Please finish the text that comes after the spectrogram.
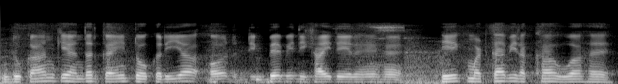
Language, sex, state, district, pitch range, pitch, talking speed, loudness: Hindi, male, Gujarat, Valsad, 120-135 Hz, 130 Hz, 175 wpm, -17 LUFS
